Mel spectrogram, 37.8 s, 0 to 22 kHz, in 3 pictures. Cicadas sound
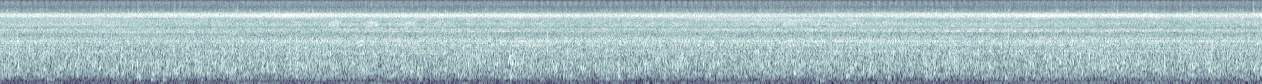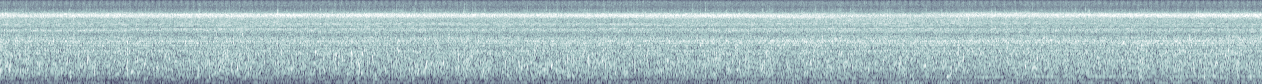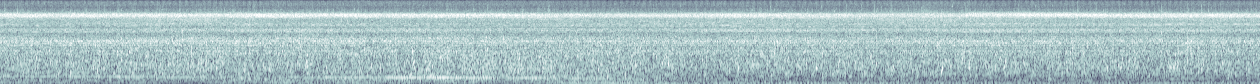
12.7 37.8

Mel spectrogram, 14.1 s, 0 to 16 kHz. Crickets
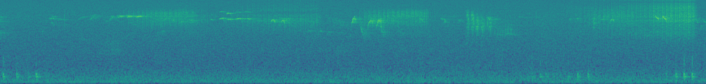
11.4 14.1

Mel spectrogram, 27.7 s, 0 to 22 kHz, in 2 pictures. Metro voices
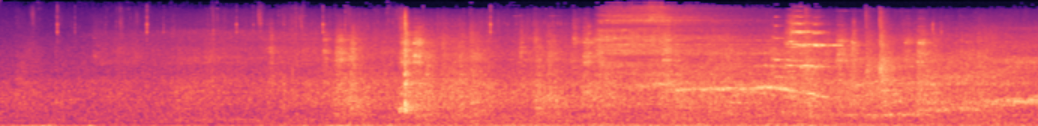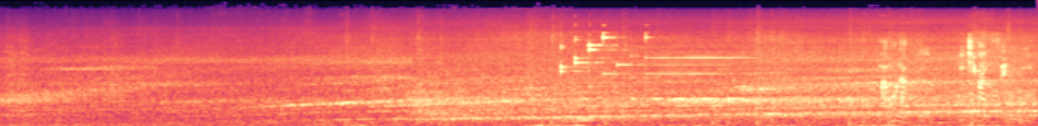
18.4 27.6

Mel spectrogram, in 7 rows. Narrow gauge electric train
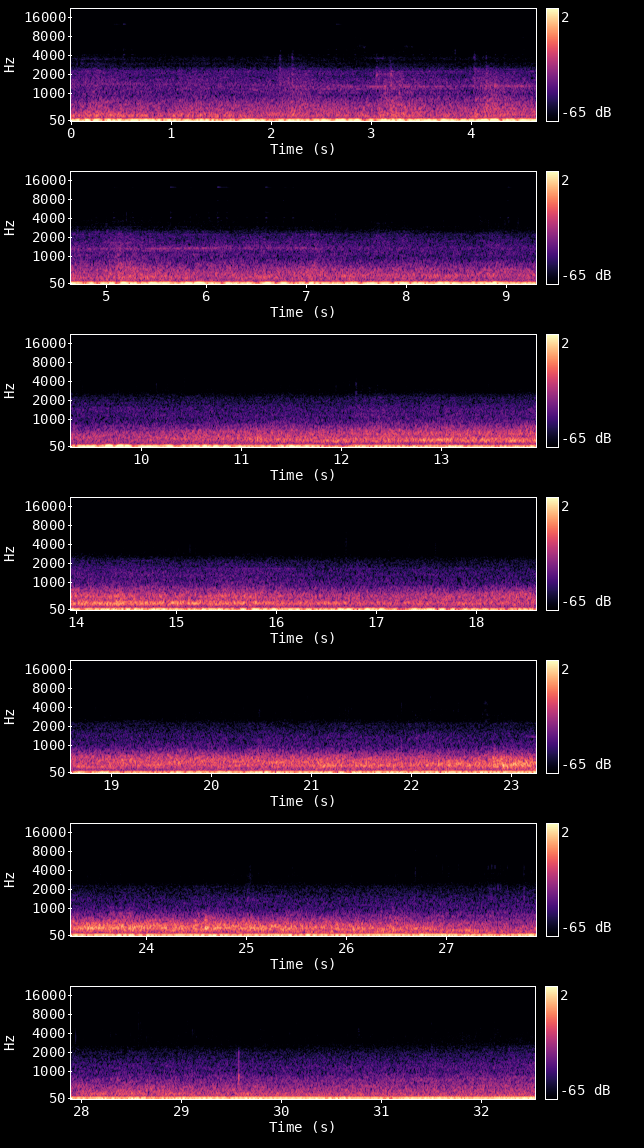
0.0 8.9, 21.3 32.5

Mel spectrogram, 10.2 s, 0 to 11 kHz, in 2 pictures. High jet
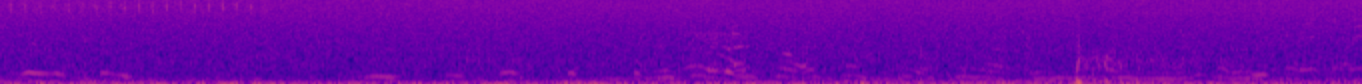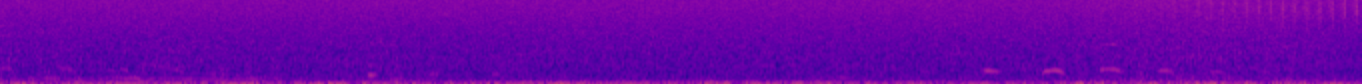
1.5 7.8

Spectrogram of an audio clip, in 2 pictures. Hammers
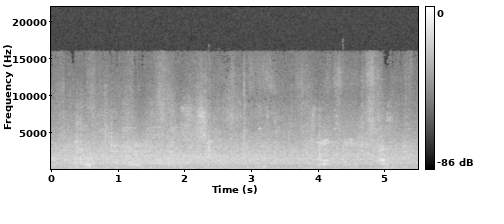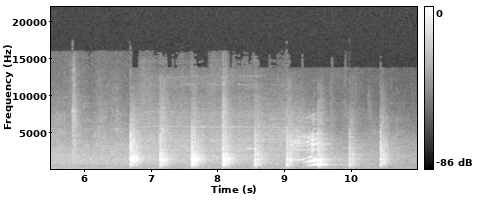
6.7 9.2, 10.0 10.7

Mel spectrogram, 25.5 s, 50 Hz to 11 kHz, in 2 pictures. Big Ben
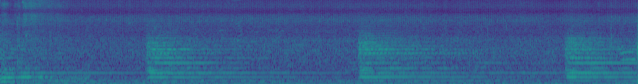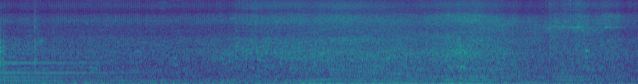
0.0 17.3

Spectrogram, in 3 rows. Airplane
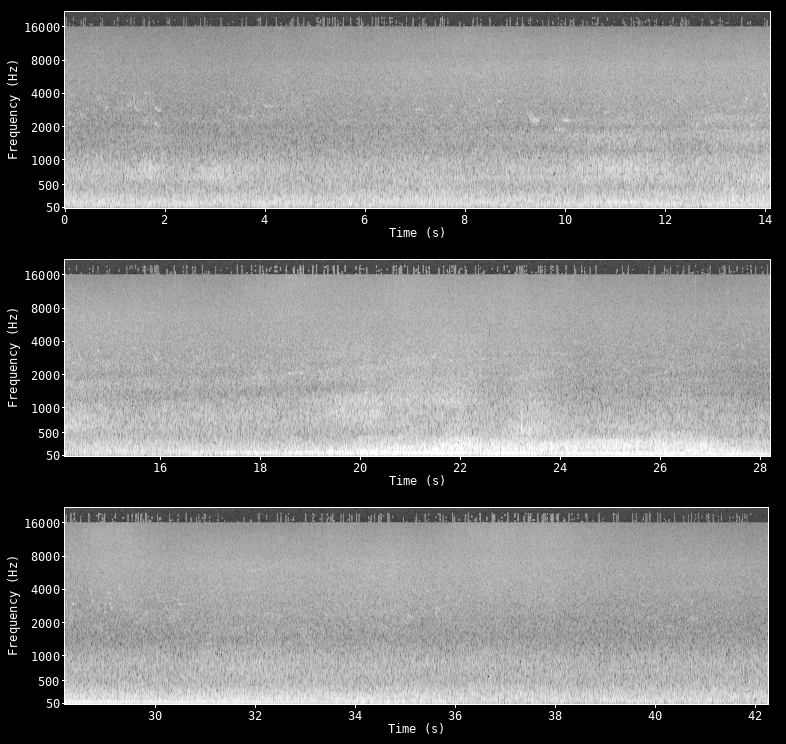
16.6 34.3

